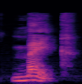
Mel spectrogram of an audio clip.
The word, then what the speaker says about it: make: Bạn có thể phát âm được A, thì bắt phát âm cho nó chuẩn đi. Make, rồi đừng có phát âm nó vô trở thành một âm, nó là hai âm. Phát âm cho nó chuẩn thì nó sẽ ra đúng tiếng.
